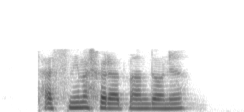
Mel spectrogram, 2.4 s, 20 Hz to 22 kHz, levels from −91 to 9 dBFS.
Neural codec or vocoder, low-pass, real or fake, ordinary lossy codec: codec, 16 kHz, 1 kbps, X-Codec, WavLM features, trained on Multilingual LibriSpeech; 3.6 kHz; fake; MP3, 24 kbps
